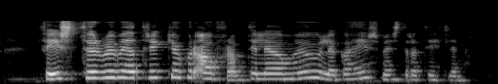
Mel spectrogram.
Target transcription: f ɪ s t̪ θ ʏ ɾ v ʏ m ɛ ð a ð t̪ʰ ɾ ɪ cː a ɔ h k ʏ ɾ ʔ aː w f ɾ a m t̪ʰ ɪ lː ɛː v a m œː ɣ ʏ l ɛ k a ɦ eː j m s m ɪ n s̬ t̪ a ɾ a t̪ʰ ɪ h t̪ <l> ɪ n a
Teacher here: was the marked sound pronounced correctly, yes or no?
yes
